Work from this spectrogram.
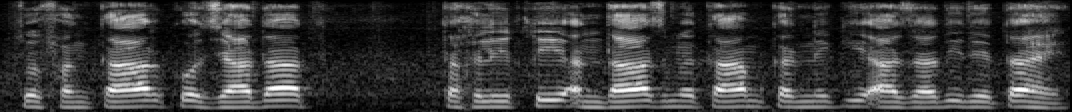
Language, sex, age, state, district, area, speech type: Urdu, male, 30-45, Delhi, North East Delhi, urban, spontaneous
